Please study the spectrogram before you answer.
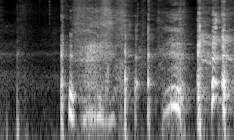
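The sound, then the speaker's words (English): Someone chokes and coughs on a bite of banana in a rapid run of loud, harsh coughs with throaty, rasping catches between the bursts. “Oh, I just choked on the bite.”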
